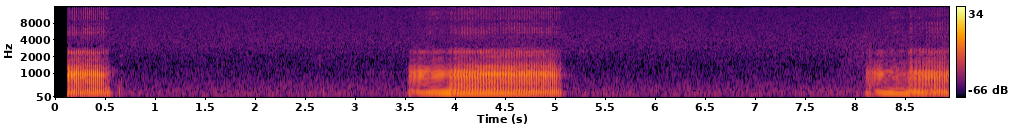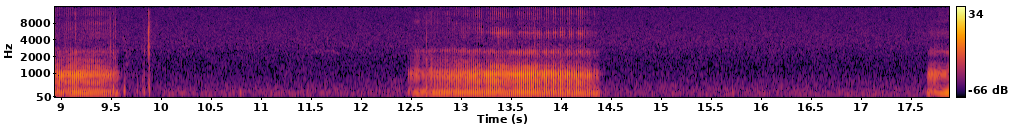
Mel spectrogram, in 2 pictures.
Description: My dog juicy is sleeping and snoring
